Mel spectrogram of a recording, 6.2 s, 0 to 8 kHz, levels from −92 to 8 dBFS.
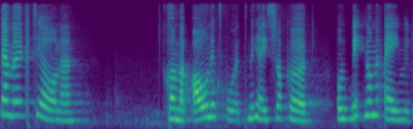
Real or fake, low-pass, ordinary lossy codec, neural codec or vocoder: fake; 7.2 kHz; none; codec, 16 kHz, 0.5 kbps, X-Codec, HuBERT features, trained on balanced general audio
